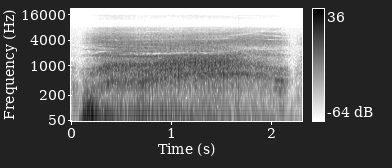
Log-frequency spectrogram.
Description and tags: dragon growl breathy 3
Dragon sound created for a production of Shrek. Recorded and distorted the voice of the actress playing the dragon using Audacity.
monster, roar, vocalization, creature, dragon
